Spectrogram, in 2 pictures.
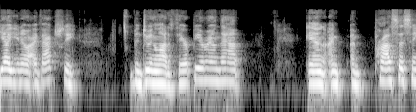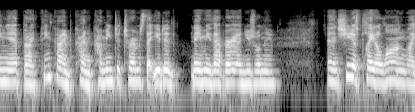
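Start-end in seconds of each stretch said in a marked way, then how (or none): none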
